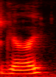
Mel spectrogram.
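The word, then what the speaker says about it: Gery: It's Gary. It's It's spelled Jerry, but it's pronounced Gary.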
